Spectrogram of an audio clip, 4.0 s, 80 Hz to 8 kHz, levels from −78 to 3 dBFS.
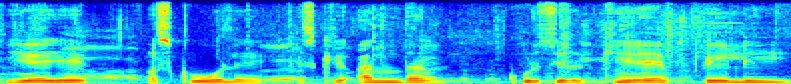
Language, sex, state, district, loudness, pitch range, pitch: Hindi, male, Uttar Pradesh, Saharanpur, -16 LUFS, 135-155 Hz, 145 Hz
